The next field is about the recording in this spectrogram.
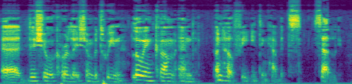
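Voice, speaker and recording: A woman's voice: low-pitched, normal speed, vocal fry, a little mellow, slightly rough. A young woman from Sweden, a volunteer guest presenting a topic on a radio chat, who speaks earnestly with frequent ums. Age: young adult.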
